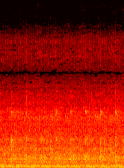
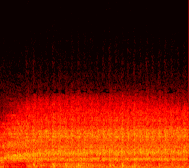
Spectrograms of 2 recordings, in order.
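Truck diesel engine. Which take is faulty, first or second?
first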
